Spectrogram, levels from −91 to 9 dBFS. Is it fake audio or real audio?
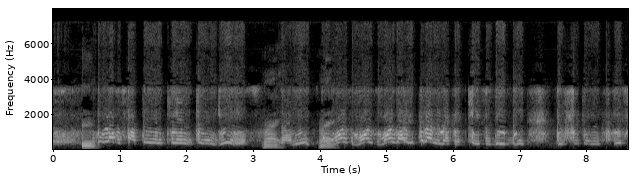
real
